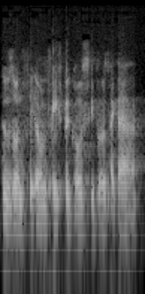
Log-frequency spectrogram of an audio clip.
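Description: A man's voice: fairly low pitch, little pitch movement, rapid-fire. A man from Scotland, chatting casually and in disbelief over a speakerphone. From Scotland, island in the Western Isles. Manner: disbelieving, informal. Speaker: competition winner taking a phone call. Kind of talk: casual phone chat. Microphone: phone on speaker, picked up in room. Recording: quiet speakerphone call, crowd-like background noise.

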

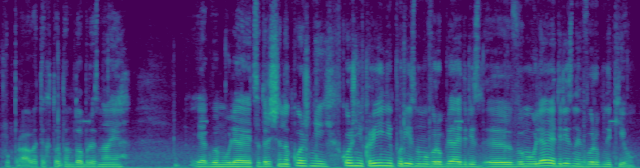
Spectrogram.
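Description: Male car vlogger, warm mellow tone, chatty and direct with viewers, outdoor lot. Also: mid-range voice, a little fast. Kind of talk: casual on-the-spot car inspection vlog. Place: outdoor used-car market.

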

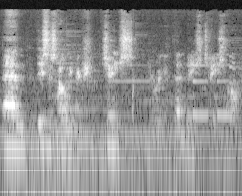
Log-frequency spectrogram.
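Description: A Dutch man, a native Dutch speaker and nature photographer, giving a conference presentation in halting English in a small meeting room. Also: fairly high pitch. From Netherlands. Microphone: far camera. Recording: echoey room from far off, loud music.

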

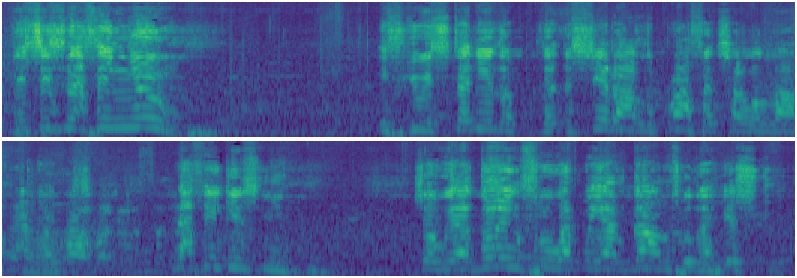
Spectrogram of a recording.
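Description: A man's voice: high-pitched, brisk, sharp tone, far from the mic, low-quality recording. A man giving an impassioned, declamatory protest speech in a rhetorical style, as if leading a crowd. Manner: rhetorical, declamatory, leads chants. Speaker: protest speaker. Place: outdoors at a street protest. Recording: outdoor rally PA, street noise.

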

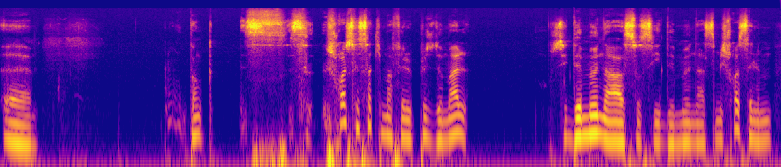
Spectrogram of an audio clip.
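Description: Dark-voiced man with a southern French accent. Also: on the low side, dry recording, studio quality. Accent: southern French, Narbonne. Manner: rambling, repeats himself, heated and earnest. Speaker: social media content creator. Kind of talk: casual monologue to camera.

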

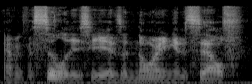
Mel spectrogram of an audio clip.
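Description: A man voicing a large, greedy mafia thug in a visual novel game, speaking low and blunt. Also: fairly even intonation, brisk, fairly bright tone, natural voice. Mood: menacing.

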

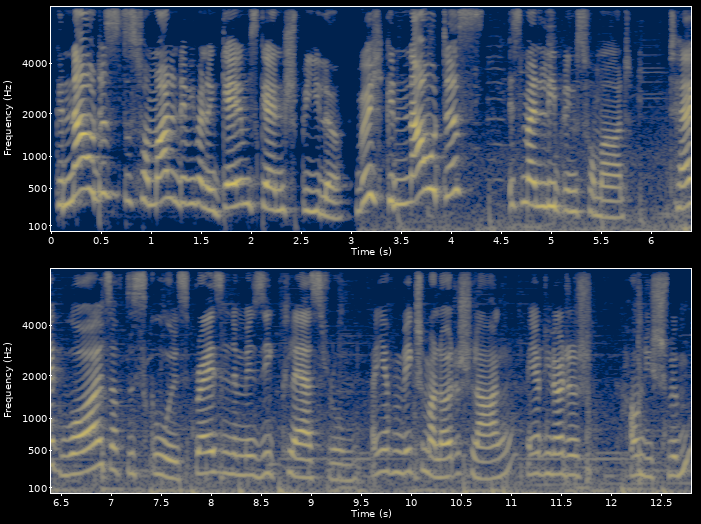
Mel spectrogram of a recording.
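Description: Excitable high-voiced woman gaming streamer. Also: moderate pace, soft background music. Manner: excitable, shrieks and exclaims at the game.

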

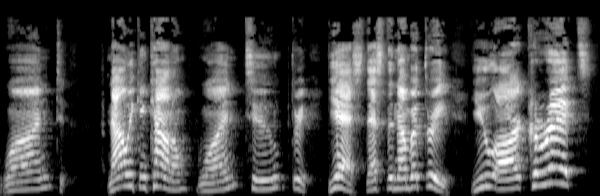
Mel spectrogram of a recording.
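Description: A man with a very high-pitched, forceful bright voice gives a lesson for preschoolers. He talks to the little ones in simple, repeated phrases and questions, animated and full of encouragement. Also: slow. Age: middle-aged. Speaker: preschool and kindergarten teacher. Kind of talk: children's lesson addressed to young pupils. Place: small indoor room with bookshelves.

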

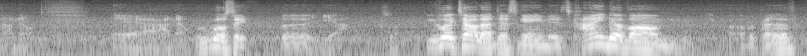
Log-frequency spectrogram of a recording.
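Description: A man's voice: medium pitch, wildly swooping pitch, moderate pace, bright, forceful tone, slight background noise, rough recording. A man giving casual let's-play commentary on his own channel, rambling, often restarting his sentences and leaning on "honestly.". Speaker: gaming YouTuber.

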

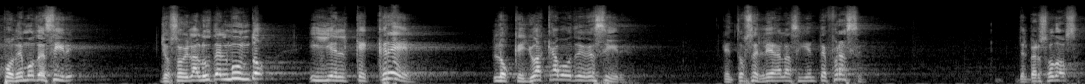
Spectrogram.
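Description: A man preaching a sermon to his church, emphatic, swinging from shouted lines to low drawn-out words. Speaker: pastor. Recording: long hall reverb.

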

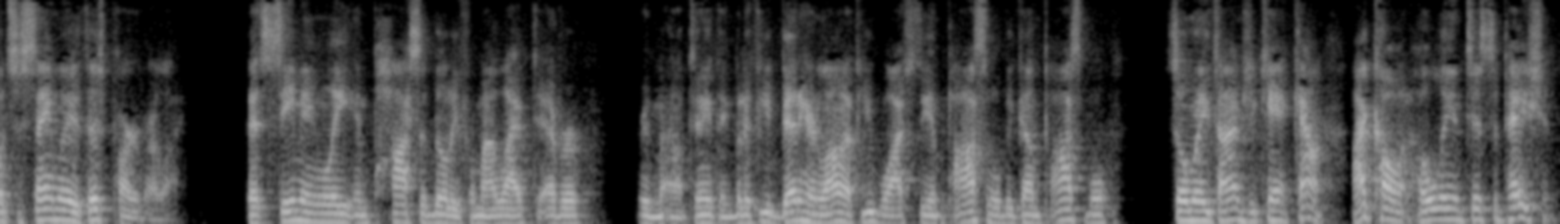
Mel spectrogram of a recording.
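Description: A man's voice: medium pitch, slightly rough. A middle-aged man speaking at a recovery meeting, earnest and plainspoken, repeating phrases for emphasis.

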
